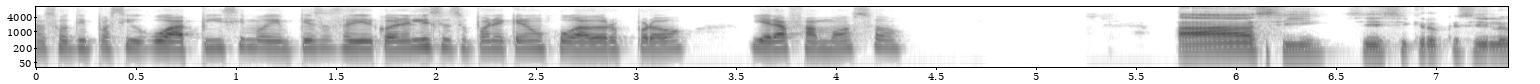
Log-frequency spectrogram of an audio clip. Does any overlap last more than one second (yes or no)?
no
